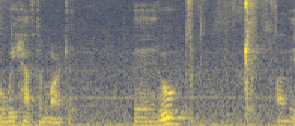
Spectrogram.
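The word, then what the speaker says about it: Perú: This word, Peru, Peru, you can hear my voice goes up at the end. So ru is the last syllable.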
